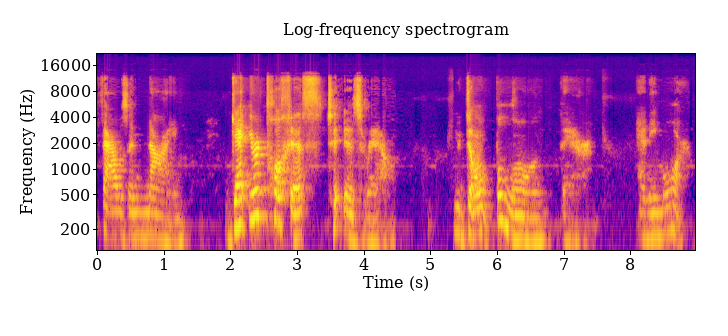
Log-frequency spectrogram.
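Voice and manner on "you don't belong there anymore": whisper. Acted. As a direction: breathe it out like a secret warning. Delivering God's message to Americans.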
